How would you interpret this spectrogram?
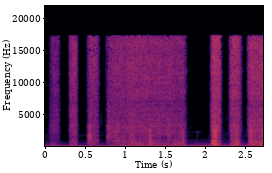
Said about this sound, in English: This is far from over, but I need to dust down something. And I know I've got anti-static air duster. There we go.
